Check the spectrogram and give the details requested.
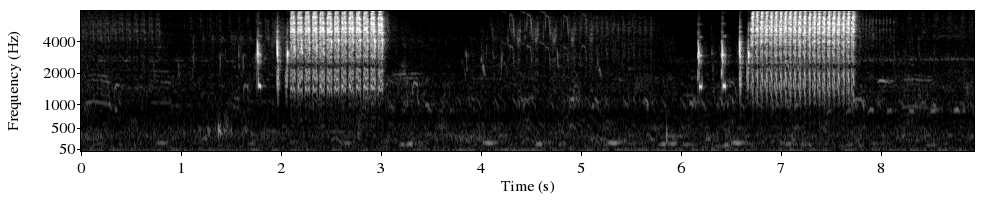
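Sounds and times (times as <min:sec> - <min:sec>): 
Marsh Wren singing: 0:01.7 - 0:03.1, 0:06.2 - 0:07.9.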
